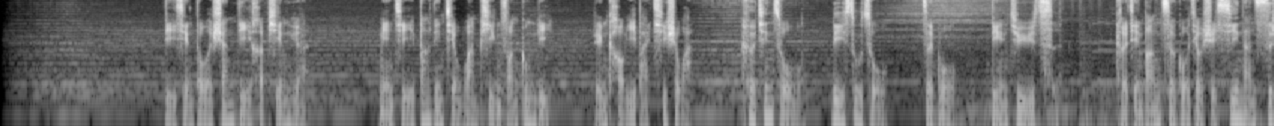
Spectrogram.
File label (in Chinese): 纪录片; 松号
